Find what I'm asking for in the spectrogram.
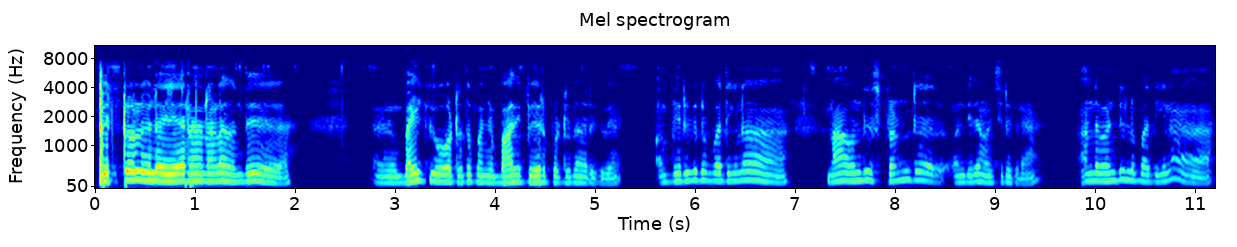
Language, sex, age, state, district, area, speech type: Tamil, male, 18-30, Tamil Nadu, Krishnagiri, rural, spontaneous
